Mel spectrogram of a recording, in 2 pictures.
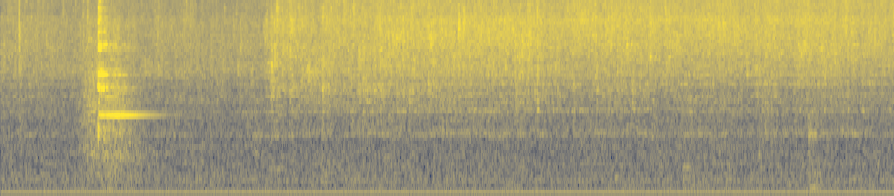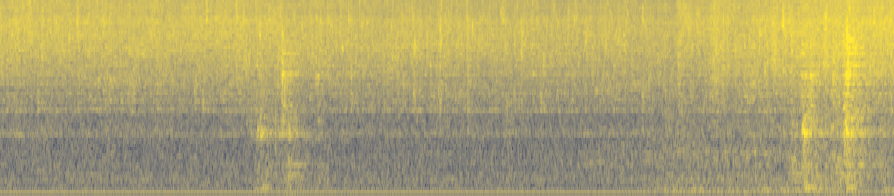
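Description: Food sizzling as it browns in a saucepan on a gas burner, stirred with a spoon that clinks against the pot about a second in, again near the middle, and a few times near the end.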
